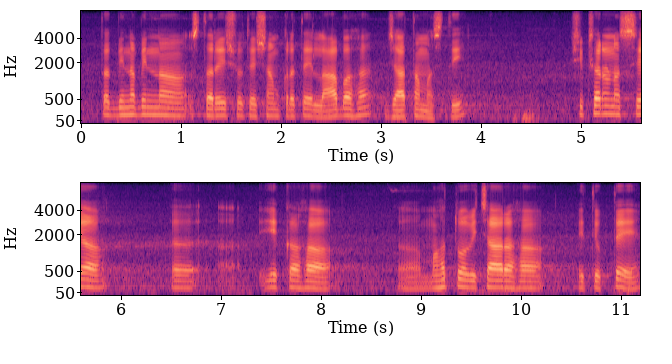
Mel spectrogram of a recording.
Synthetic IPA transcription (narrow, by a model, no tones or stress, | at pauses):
t̪ɐd̪̚binːɐbinːɐst̪ʰɐɾeːʃut̪eːʃaːmkɾɐt̪eːlaːbɐɦɐ̆d͡ʒaːt̪ɐmɐst̪i | ʃikʂɐɾɐɳɐsjɐ | eːkɐɦɐ̆ | mɐɦɐt̪ʋɐʋit͡ʃaːɾɐɦɐ̆ | ʋit̪juk̚t̪eː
